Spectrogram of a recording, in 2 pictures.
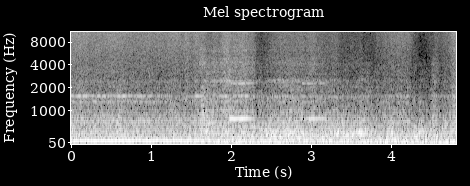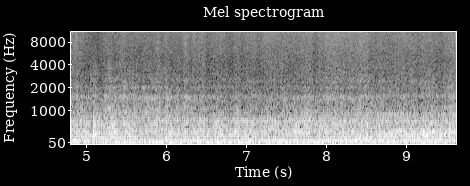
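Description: Onboard running noise of a Kintetsu 5800 series electric commuter train under way between stations, heard from inside the car: a steady loud rumble of wheels on rails with a low hum.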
